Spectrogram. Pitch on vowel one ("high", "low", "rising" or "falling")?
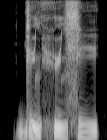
low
